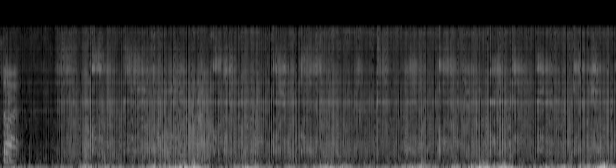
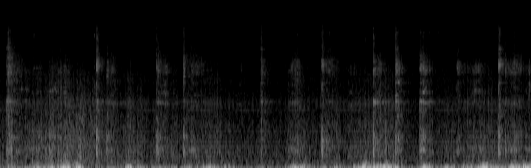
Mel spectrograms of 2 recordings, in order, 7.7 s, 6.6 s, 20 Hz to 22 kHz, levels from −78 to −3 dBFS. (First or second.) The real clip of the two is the second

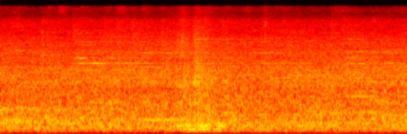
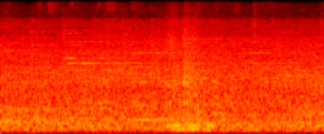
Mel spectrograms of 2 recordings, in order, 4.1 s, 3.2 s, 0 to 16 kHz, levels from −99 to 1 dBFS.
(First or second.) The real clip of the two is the second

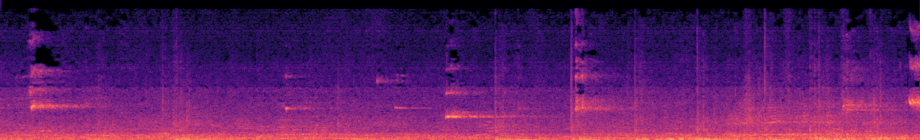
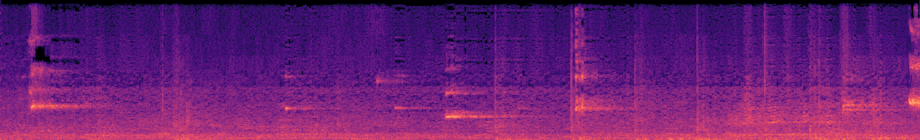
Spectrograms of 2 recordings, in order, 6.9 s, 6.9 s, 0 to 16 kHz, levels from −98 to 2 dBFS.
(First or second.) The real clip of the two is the second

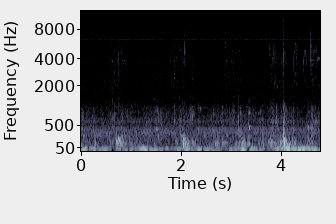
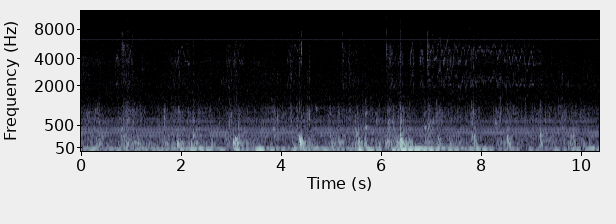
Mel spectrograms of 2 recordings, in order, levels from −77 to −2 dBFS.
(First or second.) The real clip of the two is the second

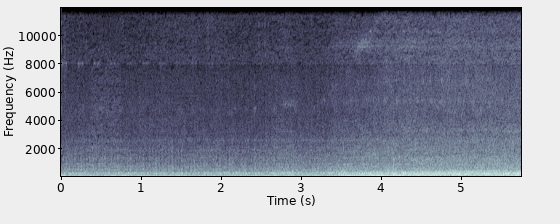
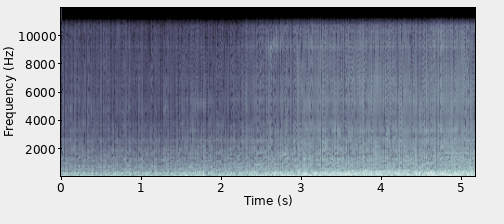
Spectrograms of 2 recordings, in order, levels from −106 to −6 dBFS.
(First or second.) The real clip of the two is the first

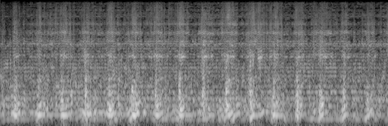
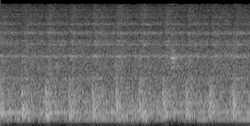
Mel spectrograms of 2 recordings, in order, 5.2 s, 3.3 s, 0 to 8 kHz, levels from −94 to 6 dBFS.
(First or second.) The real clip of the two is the second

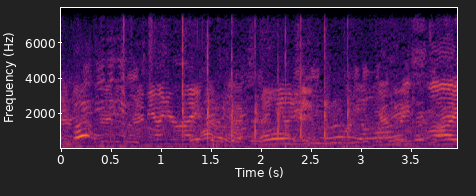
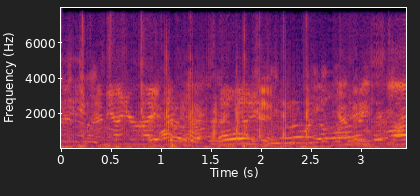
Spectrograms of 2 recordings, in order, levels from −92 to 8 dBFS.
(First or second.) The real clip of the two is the first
